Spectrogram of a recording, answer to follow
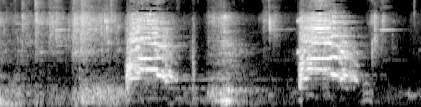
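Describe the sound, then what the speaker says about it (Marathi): A duck honks loudly at close range in a farmyard with chickens nearby, giving two strong, raspy bursts separated by quieter rustling and background noise. "मी पहिल्यांदाच बघायला बदक जवळून."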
